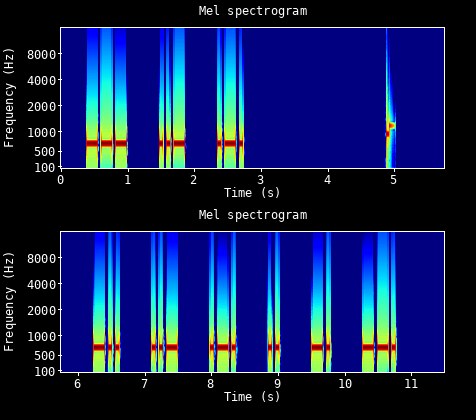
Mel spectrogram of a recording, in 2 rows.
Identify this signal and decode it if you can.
Morse code, heard as a keyed tone, about 22 wpm, spaced as for 12 wpm, 700 Hz. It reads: OUR DURING
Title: 3x Character Spacing - Top 500 Words - 22wpm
